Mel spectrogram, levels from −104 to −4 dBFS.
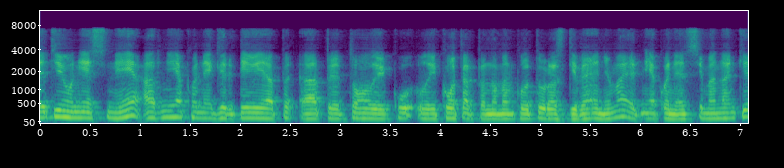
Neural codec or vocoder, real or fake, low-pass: codec, 16 kHz, 1.1 kbps, Voila-Tokenizer; fake; 7.2 kHz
